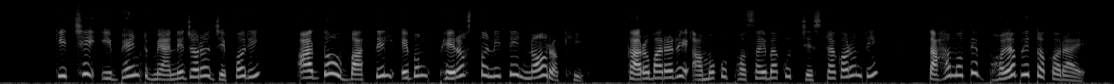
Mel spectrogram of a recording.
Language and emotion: Odia, disgusted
